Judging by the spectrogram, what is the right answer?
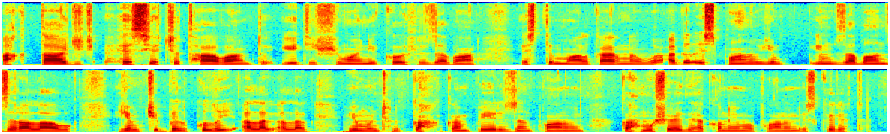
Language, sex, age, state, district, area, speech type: Kashmiri, male, 30-45, Jammu and Kashmir, Ganderbal, rural, spontaneous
